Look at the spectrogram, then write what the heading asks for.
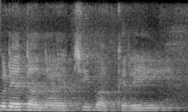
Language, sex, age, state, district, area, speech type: Goan Konkani, female, 45-60, Goa, Murmgao, urban, spontaneous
